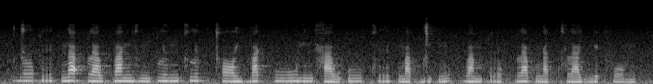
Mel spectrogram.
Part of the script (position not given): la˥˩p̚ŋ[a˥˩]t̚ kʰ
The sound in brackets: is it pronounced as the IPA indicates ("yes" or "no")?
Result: no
